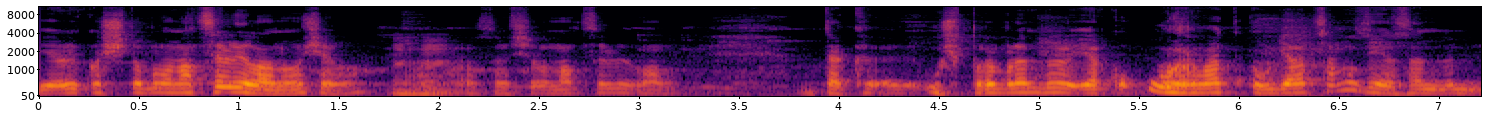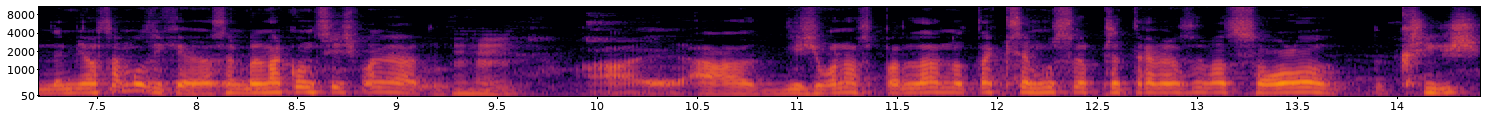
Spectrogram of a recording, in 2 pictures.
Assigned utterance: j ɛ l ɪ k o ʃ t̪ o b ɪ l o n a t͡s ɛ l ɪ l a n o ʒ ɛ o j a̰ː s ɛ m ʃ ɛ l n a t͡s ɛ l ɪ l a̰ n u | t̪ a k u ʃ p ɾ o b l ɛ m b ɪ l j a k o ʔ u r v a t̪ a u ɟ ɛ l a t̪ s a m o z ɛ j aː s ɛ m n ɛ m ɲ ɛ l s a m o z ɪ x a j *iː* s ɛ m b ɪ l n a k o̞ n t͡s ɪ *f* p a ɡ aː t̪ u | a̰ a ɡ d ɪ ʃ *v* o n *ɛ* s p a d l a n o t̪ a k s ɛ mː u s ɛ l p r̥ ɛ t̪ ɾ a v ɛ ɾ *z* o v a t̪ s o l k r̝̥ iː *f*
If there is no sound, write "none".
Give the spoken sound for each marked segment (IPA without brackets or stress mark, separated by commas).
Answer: aː, ʃ, v, a, z, ʃ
